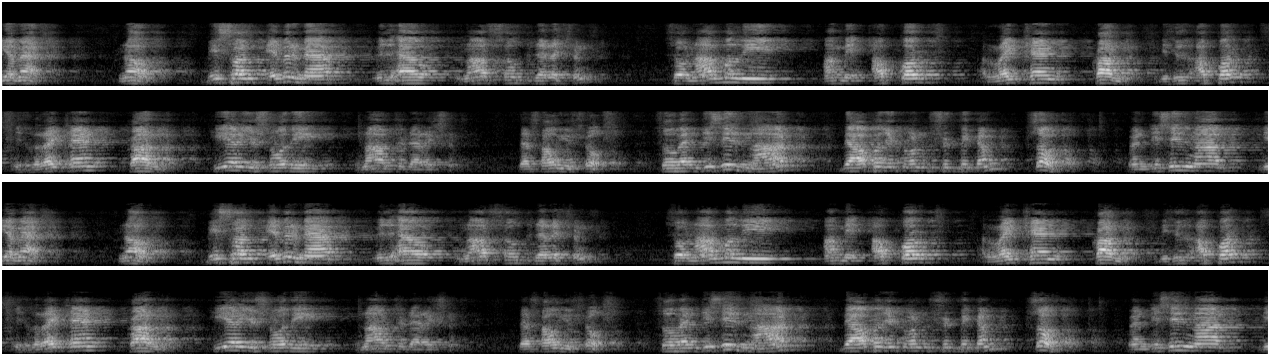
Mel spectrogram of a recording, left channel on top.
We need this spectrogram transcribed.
map. Now, this one, every map will have north-south direction. So normally on the upper right-hand corner, this is upper, this is the right-hand corner. Here you show the north direction. That's how you show. So when this is north, the opposite one should become south. When this is north,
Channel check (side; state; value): both; normal; correlation 0.48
